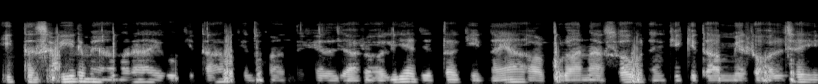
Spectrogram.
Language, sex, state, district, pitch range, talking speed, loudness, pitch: Maithili, male, Bihar, Darbhanga, 100-110 Hz, 175 wpm, -16 LUFS, 105 Hz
